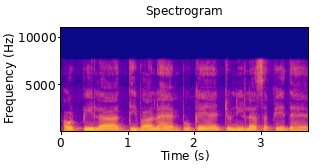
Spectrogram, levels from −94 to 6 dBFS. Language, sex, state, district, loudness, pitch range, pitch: Hindi, male, West Bengal, North 24 Parganas, -14 LUFS, 125-130 Hz, 130 Hz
